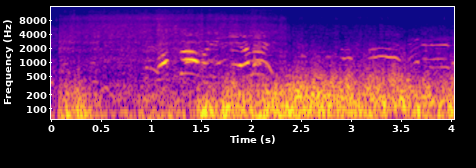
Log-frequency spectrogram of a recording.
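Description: Wind buffeting the camera microphone, a steady low rumble, with brief voices calling out about a second in, around two seconds in, and again near the end.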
